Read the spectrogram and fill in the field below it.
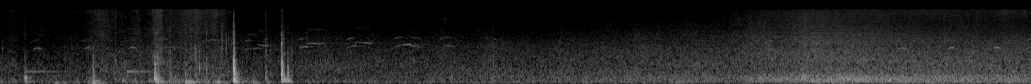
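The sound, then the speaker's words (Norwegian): Steady wind rushes outdoors by the sea at the school building in Hanningberg, heard from the lee side; the wind is not stormy. A broad hissing roar with surf-like texture, a few knocks and bumps early on, and a stronger gust swelling near the end. “Står vi i lea. Skolebygningen blåser litt, men det er ikke uvær på noen måte.”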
